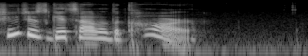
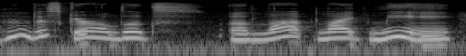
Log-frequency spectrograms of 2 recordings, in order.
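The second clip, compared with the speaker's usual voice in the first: slow, soft muttered thought, half to himself; musing to himself; 6 dB quieter, slower than usual. Retold or imitated. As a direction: ponder it quietly, slowly, as you notice the resemblance. Husband musing at daughter's photo.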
